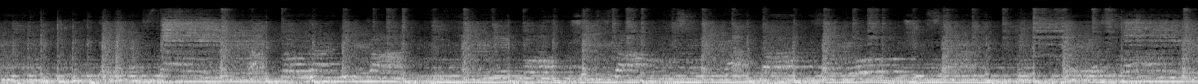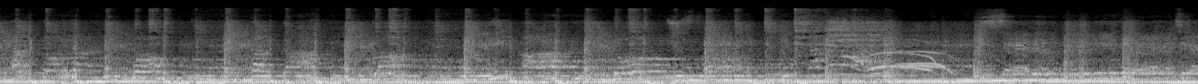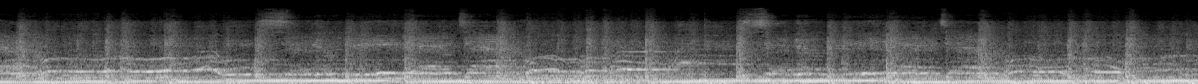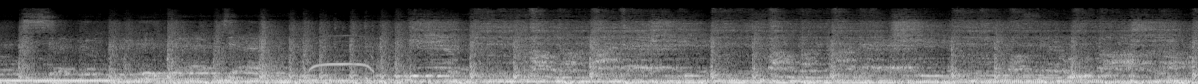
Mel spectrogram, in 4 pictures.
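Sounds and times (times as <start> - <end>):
bass notes: 0.0 - 47.9
guitar: 0.0 - 47.9
person singing: 0.0 - 47.9
drum hits: 26.8 - 47.9.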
